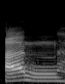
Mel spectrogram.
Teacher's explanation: Nah, di sana membaca yang pertama melafalkan huruf ro-nya dibaca dengan tebal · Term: tafhim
